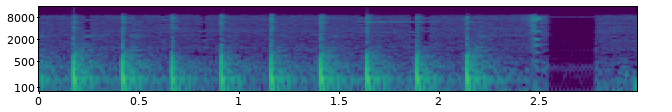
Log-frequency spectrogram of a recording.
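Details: Chest percussion: the hand rests flat on the chest wall, the middle finger lies in an intercostal space along the ribs, and the other hand taps it. Nine evenly spaced, low, hollow taps give a normal resonant note over healthy lung.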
